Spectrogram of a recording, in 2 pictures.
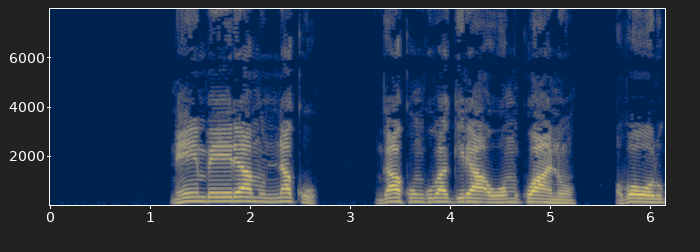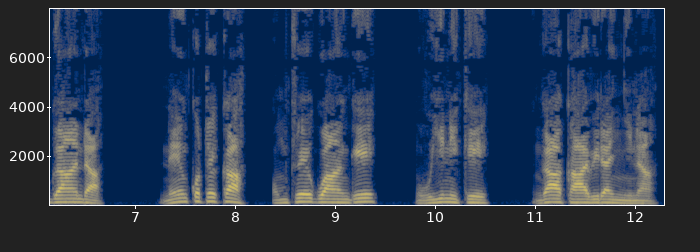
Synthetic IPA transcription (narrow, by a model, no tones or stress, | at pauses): ne̞ːmbe̞ːɾamunːaku | ŋɡaːkuːŋɡuβaɡiɾaowo̞ːmukwaːno̞ː | βo̞ːwoluɡaːnda | ne̞ːŋko̞te̞ka | omutwe̞ːɡwaːŋɡe̞ | muβujinike̞ | ŋɡaːkaːβiɾaɲːina̰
